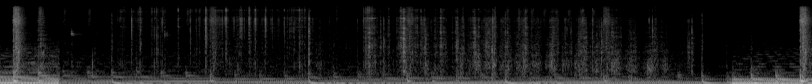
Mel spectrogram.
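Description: A steel pizza wheel rolling through a crisp wood-fired pizza crust on a wooden board, a dense run of crackling crunches, over quieter background music. The music swells back up near the end.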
